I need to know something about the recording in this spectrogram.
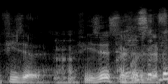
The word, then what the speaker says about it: Pfizer: On ne prononce pas le P, hein, c'est Pfizer.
